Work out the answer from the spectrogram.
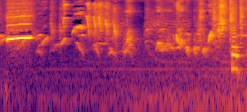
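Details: Excited white-rumped shama used to provoke other birds into singing: a single long level whistle opens, followed by a jumble of short slurred and chattering notes, then sharp clipped calls at the end.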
